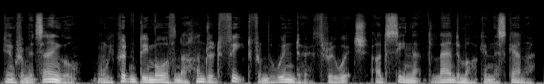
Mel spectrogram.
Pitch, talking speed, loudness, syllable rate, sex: 95 Hz, 265 wpm, -21 LUFS, 5.8 syllables/s, male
